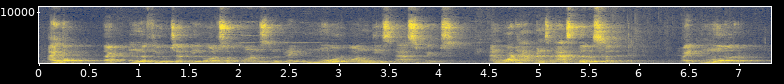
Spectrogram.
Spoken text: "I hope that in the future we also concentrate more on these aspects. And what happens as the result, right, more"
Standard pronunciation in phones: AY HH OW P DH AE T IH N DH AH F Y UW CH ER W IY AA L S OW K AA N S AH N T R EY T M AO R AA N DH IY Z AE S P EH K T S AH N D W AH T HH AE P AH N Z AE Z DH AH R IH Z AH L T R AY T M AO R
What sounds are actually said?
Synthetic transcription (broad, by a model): AY HH OW P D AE T IH N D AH F Y UW CH ER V IY AA L S OW K AA N S AH N T R EY T M AO R AA N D IY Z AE S P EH K T S AH N D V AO T HH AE P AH N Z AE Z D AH R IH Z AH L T R AY T M AO R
